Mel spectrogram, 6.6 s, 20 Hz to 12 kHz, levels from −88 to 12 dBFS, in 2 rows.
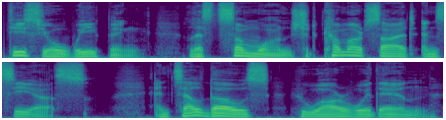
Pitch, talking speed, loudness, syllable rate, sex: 100 Hz, 165 wpm, -21 LUFS, 4.7 syllables/s, male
